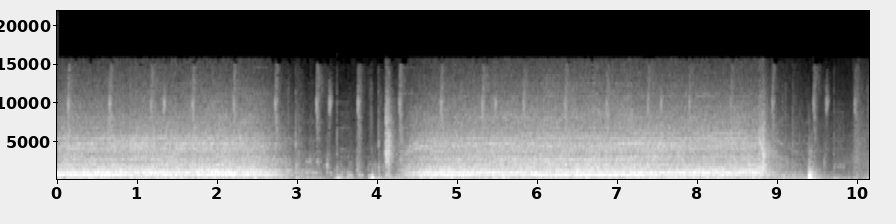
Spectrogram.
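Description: Handheld hair dryer blowing on damp hair with a steady whine. It drops away for about a second near the middle, then runs again until it switches off about a second before the end. Background music with a steady beat plays underneath.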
